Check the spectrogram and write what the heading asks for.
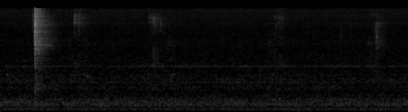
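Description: Near silence with a few faint, short clicks, the sharpest about a third of a second in: quiet mouth sounds of chewing a mouthful of flaky beef patty.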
